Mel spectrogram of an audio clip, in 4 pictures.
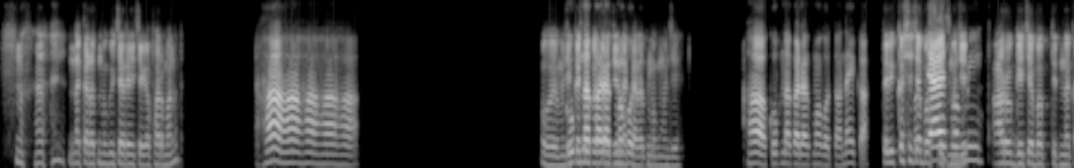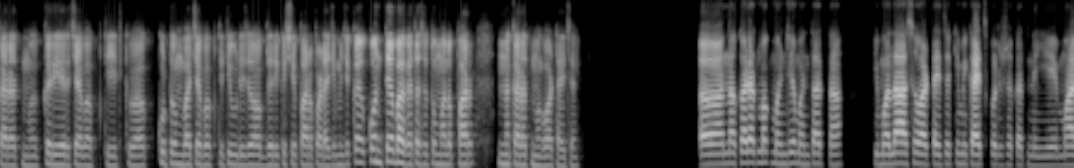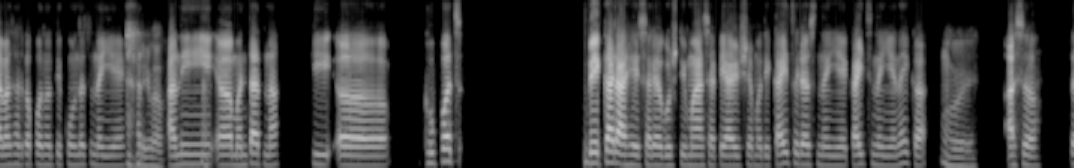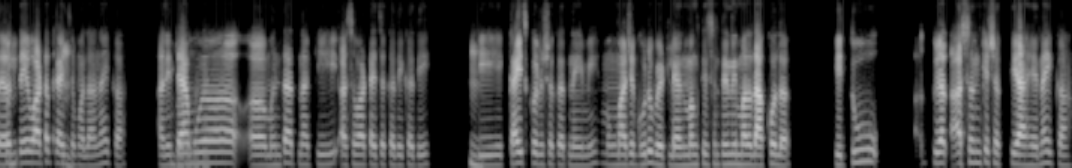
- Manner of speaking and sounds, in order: chuckle; tapping; other background noise; chuckle
- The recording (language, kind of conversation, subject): Marathi, podcast, तुम्हाला स्वप्ने साध्य करण्याची प्रेरणा कुठून मिळते?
